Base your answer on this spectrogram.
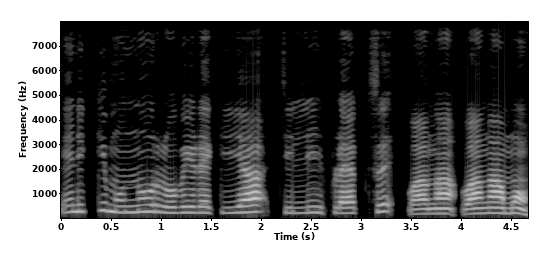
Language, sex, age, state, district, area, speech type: Malayalam, female, 60+, Kerala, Wayanad, rural, read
